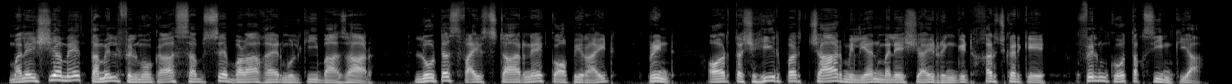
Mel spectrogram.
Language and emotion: Urdu, neutral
